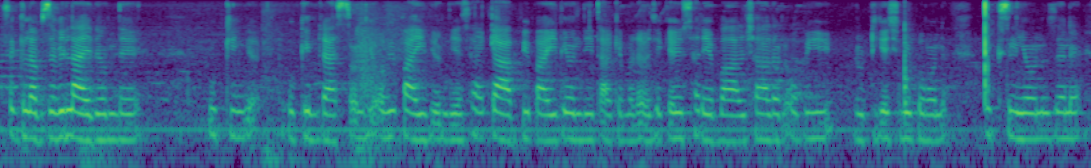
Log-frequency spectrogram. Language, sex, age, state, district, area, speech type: Dogri, female, 18-30, Jammu and Kashmir, Udhampur, rural, spontaneous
